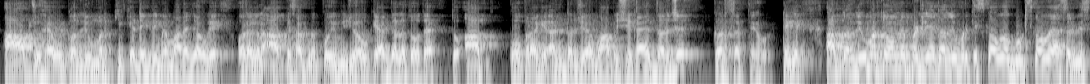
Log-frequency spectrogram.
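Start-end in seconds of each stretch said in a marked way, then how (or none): none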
